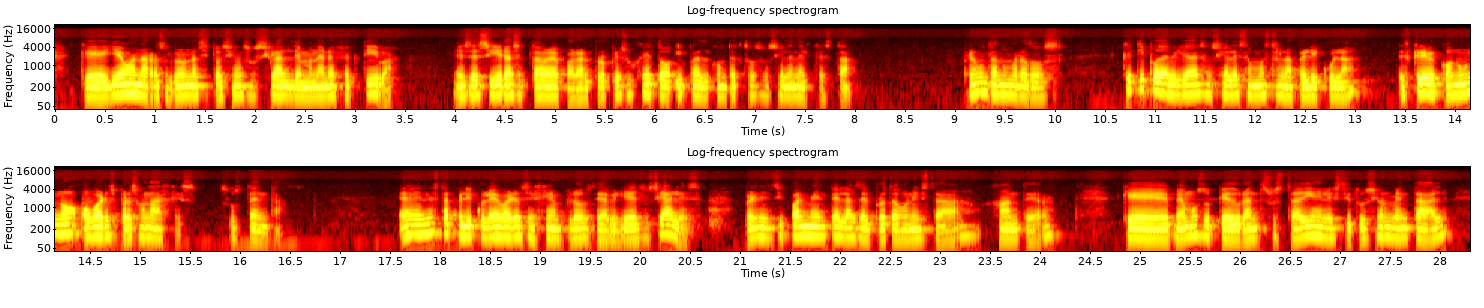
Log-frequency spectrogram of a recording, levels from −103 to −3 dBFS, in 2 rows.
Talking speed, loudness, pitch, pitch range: 150 wpm, -27 LUFS, 110 Hz, 105-120 Hz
